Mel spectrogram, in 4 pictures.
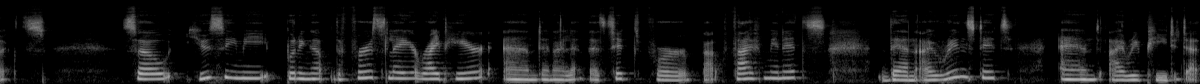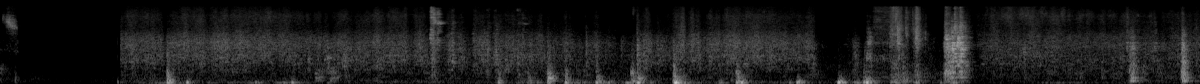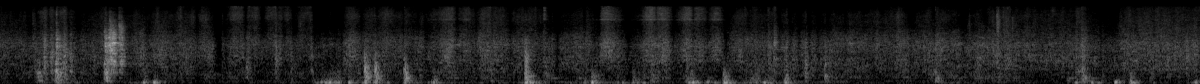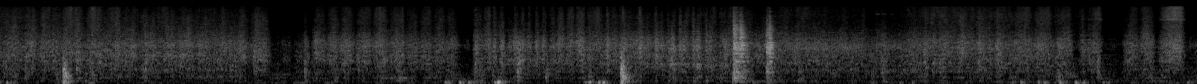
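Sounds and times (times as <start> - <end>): sponge scrubbing ceramic tiles: 13.2 - 47.9.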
